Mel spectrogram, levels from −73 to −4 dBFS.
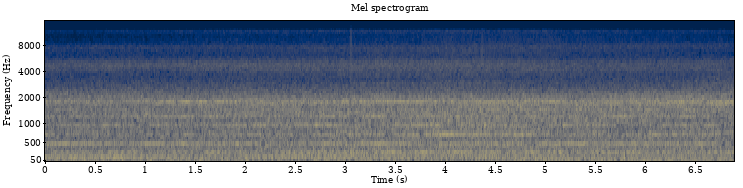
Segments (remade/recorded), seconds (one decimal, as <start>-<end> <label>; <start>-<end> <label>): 0.0-5.0 recorded; 5.0-6.1 remade; 6.1-6.9 recorded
